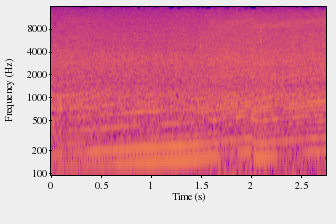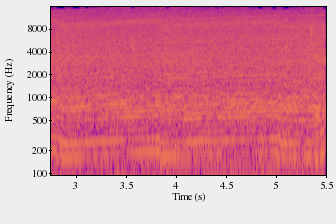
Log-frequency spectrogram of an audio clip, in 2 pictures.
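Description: Ferrari race cars in the F1 2017 video game, racing in China, hold a continuous high engine whine that rises in pitch through the gears, loud and steady with no talking.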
